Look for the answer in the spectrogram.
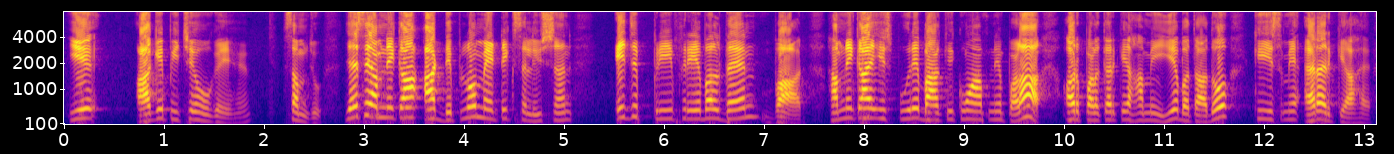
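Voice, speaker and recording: A young man teaching English grammar for exam prep, explaining step by step, asking and answering his own questions, and reading the English examples slowly. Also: high-pitched, pushed and bright, clean tone, dry recording. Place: coaching centre classroom.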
